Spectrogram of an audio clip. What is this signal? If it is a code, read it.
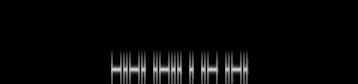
Morse code, heard as a keyed tone, about 40 wpm, 700 Hz. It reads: CLEAR
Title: LY Suffix - Top 100 Words with Base Words 40wpm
